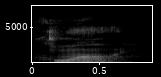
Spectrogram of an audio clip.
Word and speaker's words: Qayin: And the way this pronounces is Qayin.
